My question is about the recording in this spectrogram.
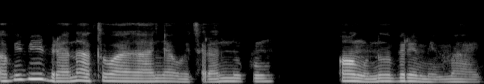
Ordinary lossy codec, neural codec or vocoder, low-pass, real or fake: Opus, 32 kbps; none; 7.2 kHz; real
